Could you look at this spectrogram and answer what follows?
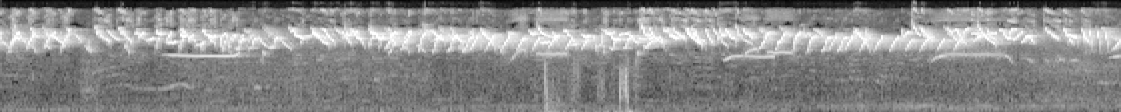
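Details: Continuous high 'ngeriwik' twitter of Oriental white-eyes, played as contest simulation and a lure for other white-eyes; rapid overlapping chirps pour out for the full stretch, with a few clicks and soft lower whistled notes.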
